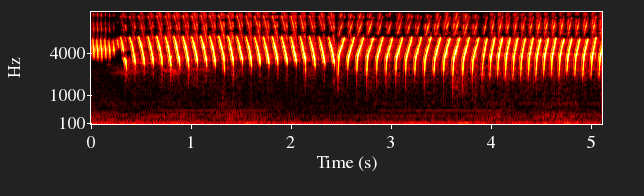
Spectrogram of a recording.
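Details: Canary song played to get a quiet canary singing: a sustained rapid trill of steep repeated notes, steady and loud, barely pausing throughout.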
